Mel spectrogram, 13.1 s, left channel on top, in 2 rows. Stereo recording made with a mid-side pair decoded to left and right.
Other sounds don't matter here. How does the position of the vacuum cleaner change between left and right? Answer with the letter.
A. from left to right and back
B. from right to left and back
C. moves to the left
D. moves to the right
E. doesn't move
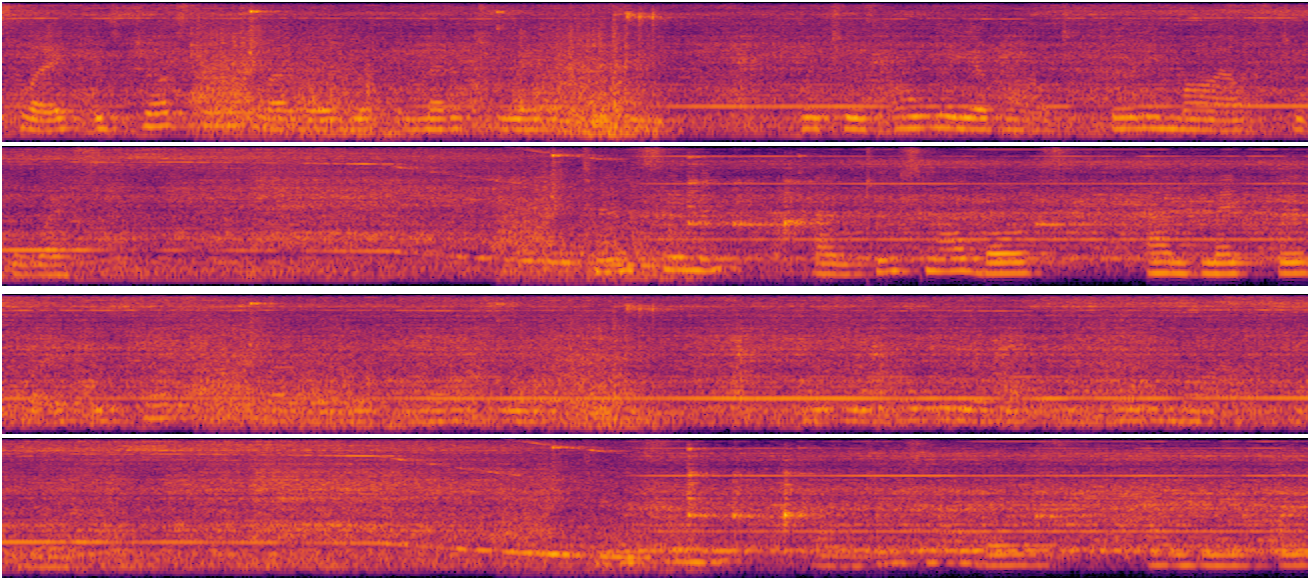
E.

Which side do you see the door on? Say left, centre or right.
left.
